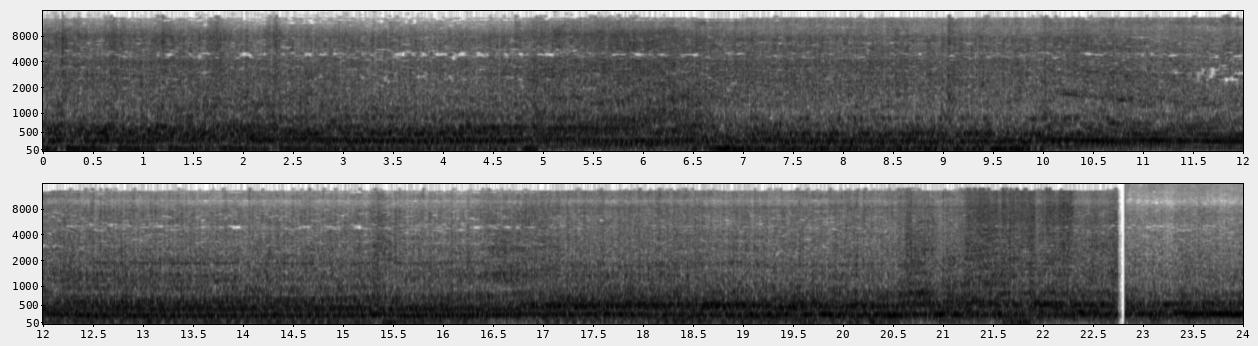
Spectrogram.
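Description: A motorcycle engine idles and revs loudly close by.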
